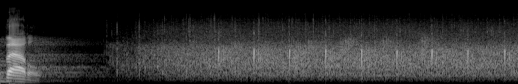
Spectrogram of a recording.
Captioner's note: audience applauding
